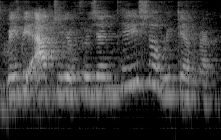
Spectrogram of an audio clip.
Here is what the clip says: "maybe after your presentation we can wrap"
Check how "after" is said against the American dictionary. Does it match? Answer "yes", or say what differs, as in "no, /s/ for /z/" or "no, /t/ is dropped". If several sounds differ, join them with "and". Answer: yes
